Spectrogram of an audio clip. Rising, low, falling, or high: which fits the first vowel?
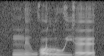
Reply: low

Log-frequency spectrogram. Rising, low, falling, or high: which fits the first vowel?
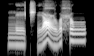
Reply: low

